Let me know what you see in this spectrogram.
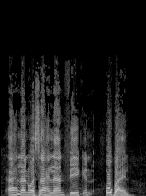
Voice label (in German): arabisch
